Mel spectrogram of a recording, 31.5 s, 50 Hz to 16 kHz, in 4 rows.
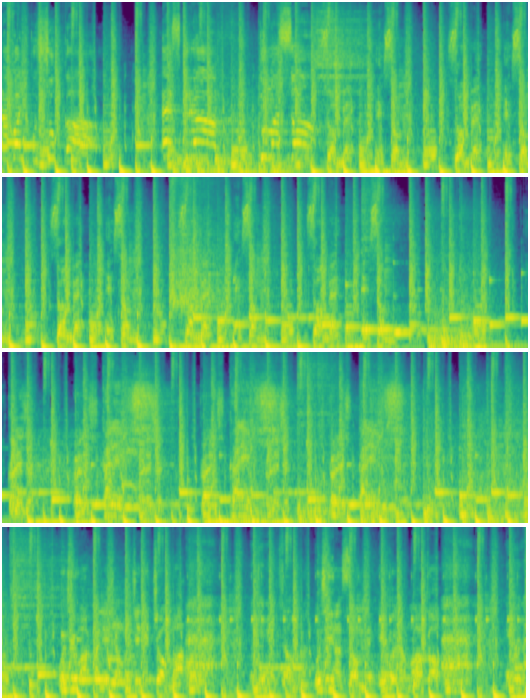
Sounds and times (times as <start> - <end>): Exciting music: 0.0 - 31.5.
